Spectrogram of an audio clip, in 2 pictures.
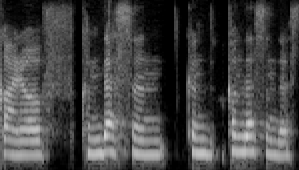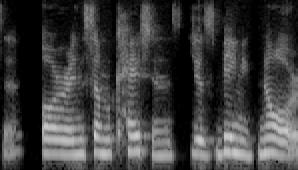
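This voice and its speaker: A woman speaks at a fairly slow pace with a non-native accent. Her voice is fairly high, with a dark, mellow tone. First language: not English. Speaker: designer. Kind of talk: panel discussion. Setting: webinar. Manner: halting.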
